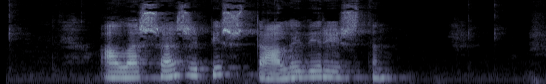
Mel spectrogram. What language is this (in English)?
Mari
